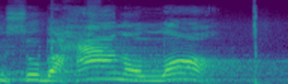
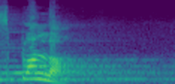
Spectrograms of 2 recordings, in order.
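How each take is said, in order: First: Every syllable of the phrase is said clearly. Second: The phrase is squashed into fewer syllables. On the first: The speaker calls it right. "instead of saying" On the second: The speaker calls it wrong. "you're saying"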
